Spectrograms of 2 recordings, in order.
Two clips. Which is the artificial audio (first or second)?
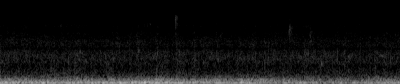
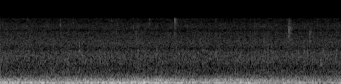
first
